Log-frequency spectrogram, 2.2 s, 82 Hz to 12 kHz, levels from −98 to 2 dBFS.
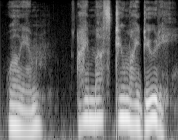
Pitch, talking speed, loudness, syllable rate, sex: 150 Hz, 160 wpm, -16 LUFS, 5.0 syllables/s, female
